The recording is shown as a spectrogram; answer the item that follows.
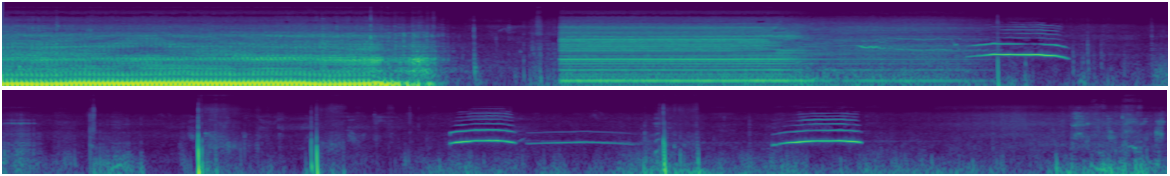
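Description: A quad's engine running loud and steady for about six seconds. After a break, a small gas outboard motor runs steadily for about three seconds. Later come three short high calls, each rising and falling in pitch, with a few knocks between them.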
